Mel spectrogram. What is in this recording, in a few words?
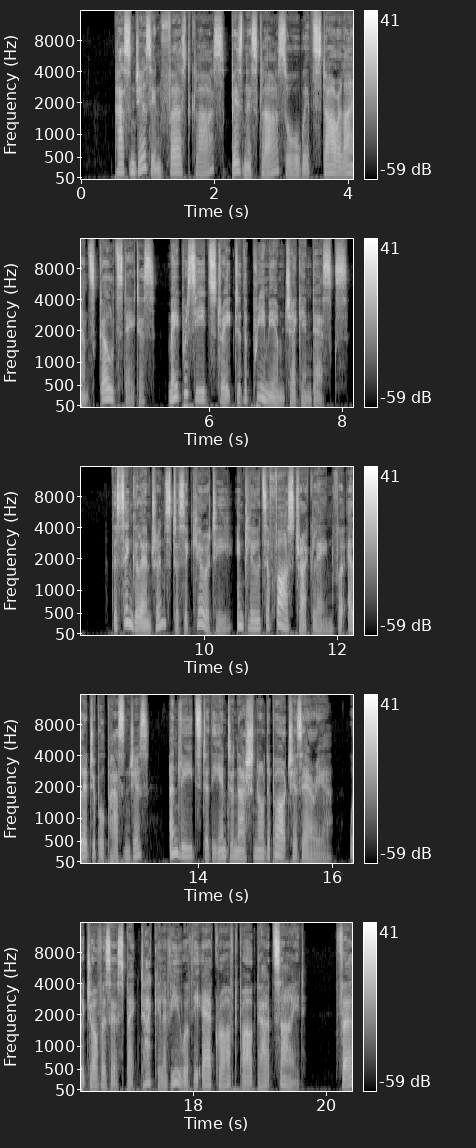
corporate style; Star Alliance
